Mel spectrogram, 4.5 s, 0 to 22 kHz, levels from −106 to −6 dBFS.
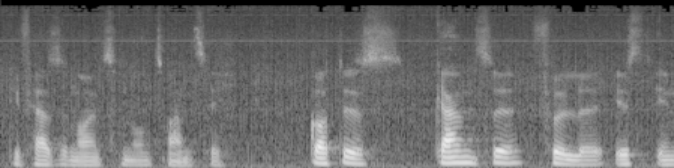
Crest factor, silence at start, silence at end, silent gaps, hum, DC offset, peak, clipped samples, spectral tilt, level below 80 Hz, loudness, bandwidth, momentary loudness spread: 22 dB; 0 s; 0 s; none; none; under 0.1%; -2 dBFS; under 0.1%; -6 dB/octave; -50 dBFS; -25 LUFS; 19 kHz; 14 LU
